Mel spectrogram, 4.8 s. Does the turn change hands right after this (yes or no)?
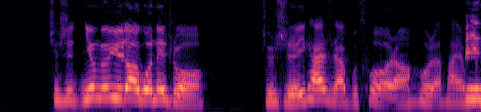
yes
